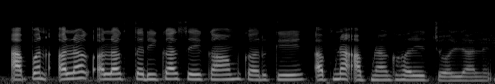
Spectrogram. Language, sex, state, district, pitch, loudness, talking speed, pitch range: Bhojpuri, female, Uttar Pradesh, Gorakhpur, 225 Hz, -33 LUFS, 135 wpm, 210-245 Hz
